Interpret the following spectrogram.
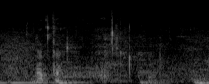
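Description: Quiet, scattered small clicks and mouth sounds of someone eating cured meat at the table, under faint low voices.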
